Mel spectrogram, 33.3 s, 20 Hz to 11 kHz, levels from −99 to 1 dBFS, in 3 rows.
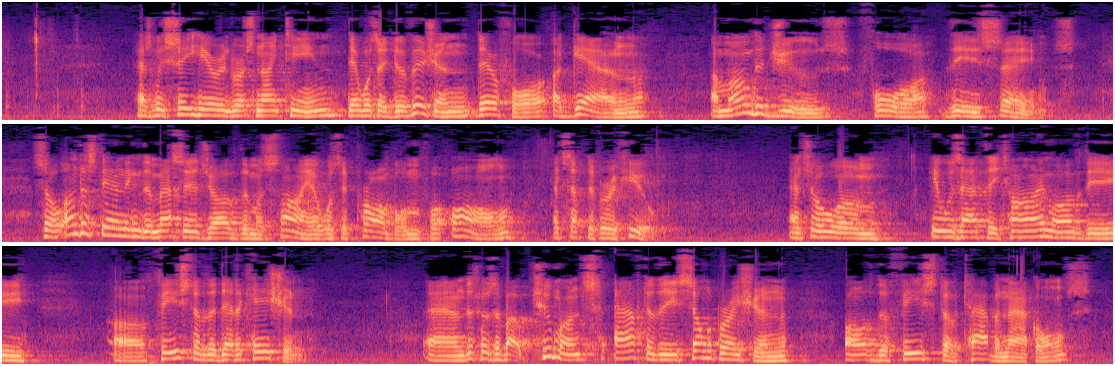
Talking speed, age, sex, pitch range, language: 115 wpm, 60-79, male, 130-155 Hz, English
